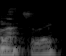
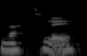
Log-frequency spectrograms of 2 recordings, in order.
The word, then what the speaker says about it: Natalie: that all the time Natalie without the H no h after the T wouldn't that be Natalie no still Natalie it's Natalie silent h doesn't need to be there interesting and my did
